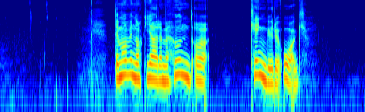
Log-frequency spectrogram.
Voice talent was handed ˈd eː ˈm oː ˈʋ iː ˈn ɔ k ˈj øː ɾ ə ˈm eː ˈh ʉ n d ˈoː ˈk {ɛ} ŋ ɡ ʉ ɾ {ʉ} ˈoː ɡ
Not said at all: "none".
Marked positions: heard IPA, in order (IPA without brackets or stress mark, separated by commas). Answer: ɛ, ʉ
